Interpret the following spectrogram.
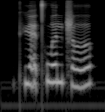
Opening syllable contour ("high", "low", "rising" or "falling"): low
